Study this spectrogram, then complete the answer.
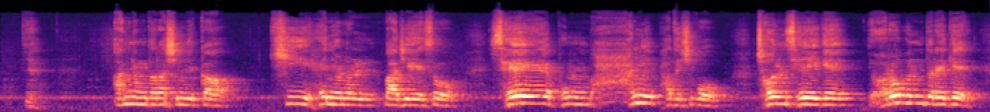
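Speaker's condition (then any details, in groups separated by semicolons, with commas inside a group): No condition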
